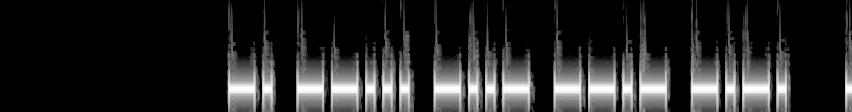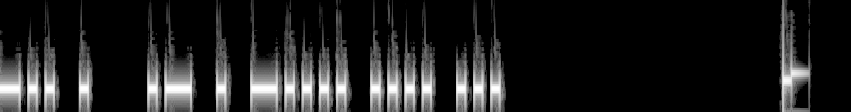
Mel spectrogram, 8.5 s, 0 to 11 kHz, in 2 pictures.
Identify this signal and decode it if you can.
Morse code, heard as a keyed tone, about 28 wpm, 700 Hz. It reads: N7XQC DE AE6HS
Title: USA Callsign DE Callsign - 5 Characters - 28wpm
